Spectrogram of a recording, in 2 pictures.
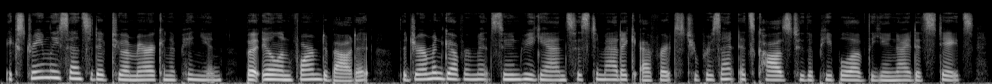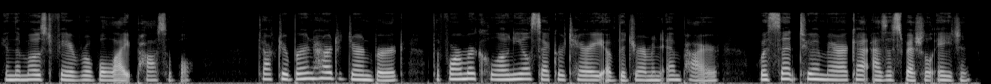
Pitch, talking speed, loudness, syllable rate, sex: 215 Hz, 160 wpm, -19 LUFS, 5.9 syllables/s, female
